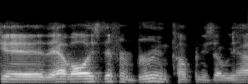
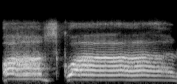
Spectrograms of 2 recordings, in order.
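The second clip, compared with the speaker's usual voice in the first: put-on shrill, very high drunken yell, "squad" drawn out; 11 semitones higher, 5 dB louder than usual. Recalling cheering for a fighter in a theater, retelling his yell. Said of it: "And I was yelling".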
